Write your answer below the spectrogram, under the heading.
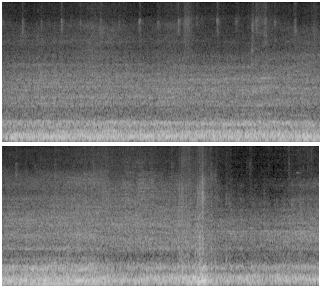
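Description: Cabin noise inside a moving shuttle minibus: a steady low rumble of engine and road noise, with one sharp knock about ten seconds in.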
